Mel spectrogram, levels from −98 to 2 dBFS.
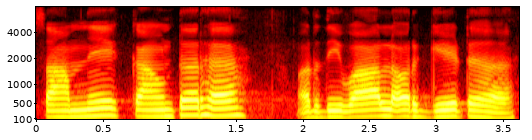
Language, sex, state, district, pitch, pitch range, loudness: Hindi, male, Jharkhand, Garhwa, 165 Hz, 155-180 Hz, -13 LUFS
